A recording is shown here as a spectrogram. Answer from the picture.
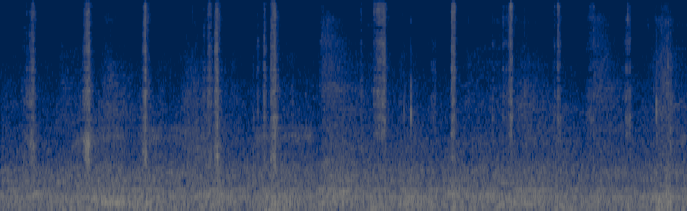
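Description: Faint, brief scraping strokes of a peeler blade set in a plastic grater, shaving thin strips of skin off an avocado, about ten strokes in a steady rhythm of a little more than one a second.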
